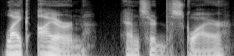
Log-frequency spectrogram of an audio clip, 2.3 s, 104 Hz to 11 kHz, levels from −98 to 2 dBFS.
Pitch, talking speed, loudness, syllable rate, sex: 90 Hz, 130 wpm, -18 LUFS, 4.6 syllables/s, male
